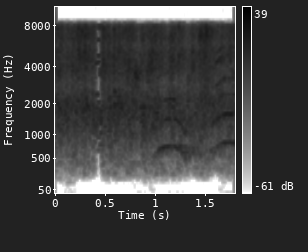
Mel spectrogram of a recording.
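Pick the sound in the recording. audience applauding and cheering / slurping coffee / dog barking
audience applauding and cheering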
